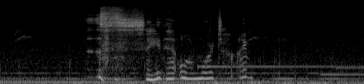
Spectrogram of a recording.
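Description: A young woman speaks weakly and softly, close by.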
